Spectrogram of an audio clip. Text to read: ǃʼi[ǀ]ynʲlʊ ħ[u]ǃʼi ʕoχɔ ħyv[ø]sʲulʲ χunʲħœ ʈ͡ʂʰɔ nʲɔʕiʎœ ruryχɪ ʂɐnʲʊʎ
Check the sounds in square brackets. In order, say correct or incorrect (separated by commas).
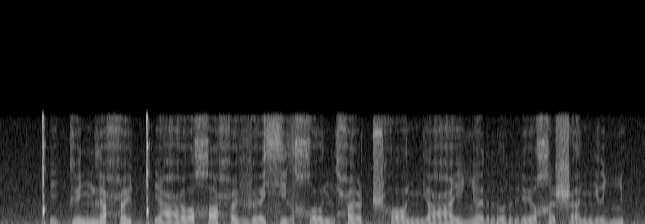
incorrect, incorrect, correct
